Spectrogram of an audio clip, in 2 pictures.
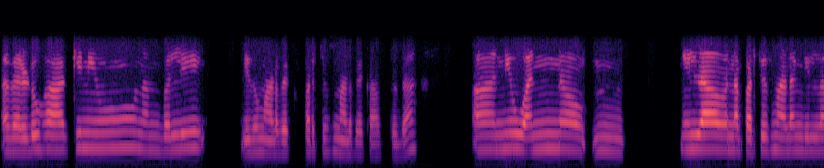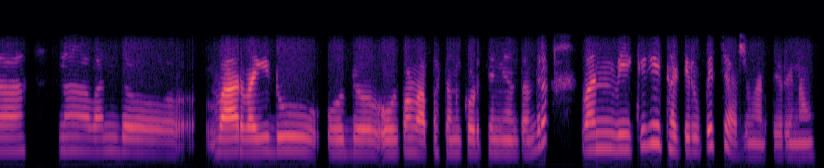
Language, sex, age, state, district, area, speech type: Kannada, female, 18-30, Karnataka, Gulbarga, urban, conversation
